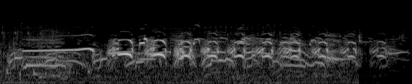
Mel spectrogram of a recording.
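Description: A quick run of high, honking calls, about four or five a second, led by one longer drawn-out call and fading away near the end.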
